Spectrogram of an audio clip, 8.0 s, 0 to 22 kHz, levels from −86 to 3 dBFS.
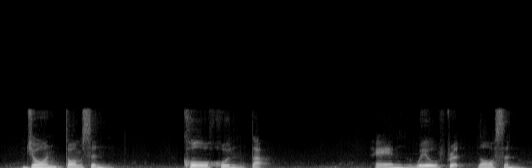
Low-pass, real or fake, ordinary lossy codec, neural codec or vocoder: none; fake; none; codec, 16 kHz, 1 kbps, X-Codec, HuBERT features, trained on LibriSpeech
